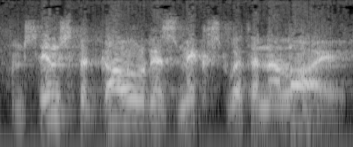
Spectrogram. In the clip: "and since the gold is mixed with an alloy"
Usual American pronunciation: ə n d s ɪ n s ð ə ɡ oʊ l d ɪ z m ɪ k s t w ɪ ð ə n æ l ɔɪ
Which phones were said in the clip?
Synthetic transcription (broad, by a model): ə n s ɪ n s ð ə ɡ oʊ l d ɪ z m ɪ k s t w ɪ ð ə n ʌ l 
